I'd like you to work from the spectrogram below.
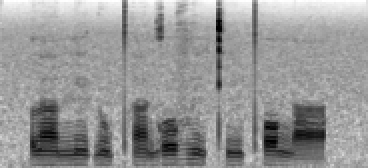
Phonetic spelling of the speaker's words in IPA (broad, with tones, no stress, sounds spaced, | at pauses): l ã˨ n ĩ˨ ɗ ũ˨ pʰ ã˨ ɡ oː˦ v ĩ˦˨ kʰ ĩ˨ pʰ ɔ˦ ŋ a˨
